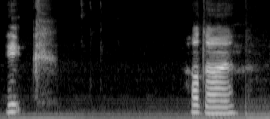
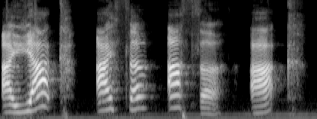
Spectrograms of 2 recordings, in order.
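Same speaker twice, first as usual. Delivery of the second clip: slow demo; 3 semitones higher than usual. Shown as a demonstration. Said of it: "good to practice out".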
